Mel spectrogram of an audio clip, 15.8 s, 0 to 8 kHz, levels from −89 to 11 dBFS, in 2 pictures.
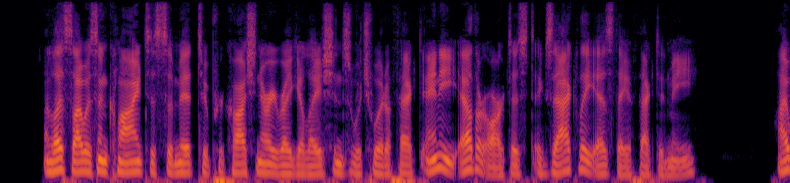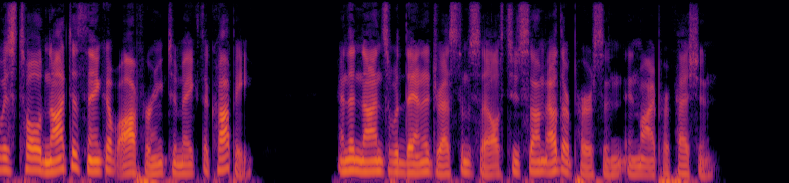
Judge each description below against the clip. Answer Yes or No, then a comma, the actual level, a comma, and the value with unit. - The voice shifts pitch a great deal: No, average, 4.6 semitones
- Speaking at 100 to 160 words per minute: No, average, 175 wpm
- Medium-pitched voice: No, low, 115 Hz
